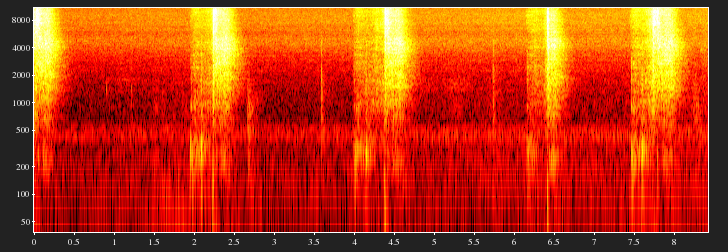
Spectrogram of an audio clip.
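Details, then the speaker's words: Ford C6 transmission, bench case air check, forward clutch; some hissing comes from the air nozzle itself. Short sharp blasts about every two seconds with a clean apply thump; the clutch packs and governor are in good shape. "okay very very nice so all of those clutch packs and the governor are in good shape they will work"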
